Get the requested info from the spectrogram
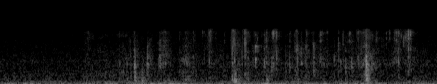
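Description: Foil-wrapped trading card packs and the cardboard box being handled: a string of light crinkles, rustles and clicks, with one sharper click near the end.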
